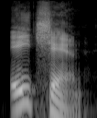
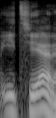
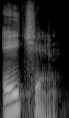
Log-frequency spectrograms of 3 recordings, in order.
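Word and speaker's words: Etienne: Now a Saint Keshan Johnson or I should say Achan is how it's pronounced. It's not ETN, it's Achan.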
